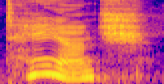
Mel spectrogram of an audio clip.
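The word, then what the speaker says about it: tanh: is tan of X you basically pronounce all of these by just putting a Chu at the end of the regular trig name and as you might guess tan CH is just cinch over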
